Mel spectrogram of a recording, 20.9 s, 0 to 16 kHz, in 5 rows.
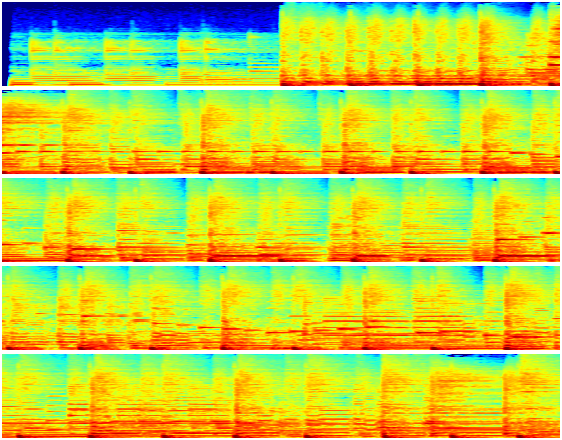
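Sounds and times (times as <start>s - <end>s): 
medium Texas shuffle 12-bar guitar rhythm: 0.1s - 20.9s
piano rhythm: 2.9s - 20.9s.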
